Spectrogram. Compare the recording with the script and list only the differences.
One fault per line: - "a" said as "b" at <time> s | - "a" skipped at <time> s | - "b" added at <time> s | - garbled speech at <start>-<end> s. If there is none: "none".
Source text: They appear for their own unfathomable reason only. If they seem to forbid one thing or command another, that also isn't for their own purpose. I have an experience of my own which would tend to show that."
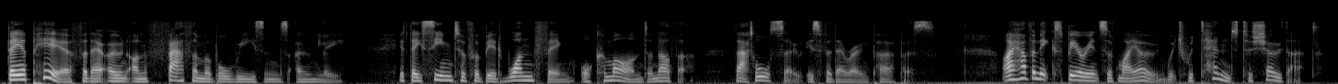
- "reason" said as "reasons" at 2.3 s
- "isn't" said as "is" at 8.1 s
